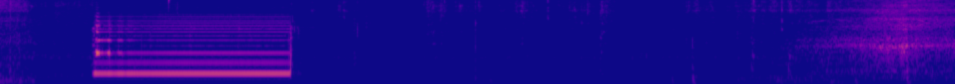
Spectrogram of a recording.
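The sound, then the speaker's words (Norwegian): A loud, steady electronic telephone tone sounds once for about a second, a busy signal after the other party hung up the call, then cuts off abruptly, leaving quiet with a faint low rumble and soft hiss. “Jeg er blitt leggen på for alltid vern.”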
